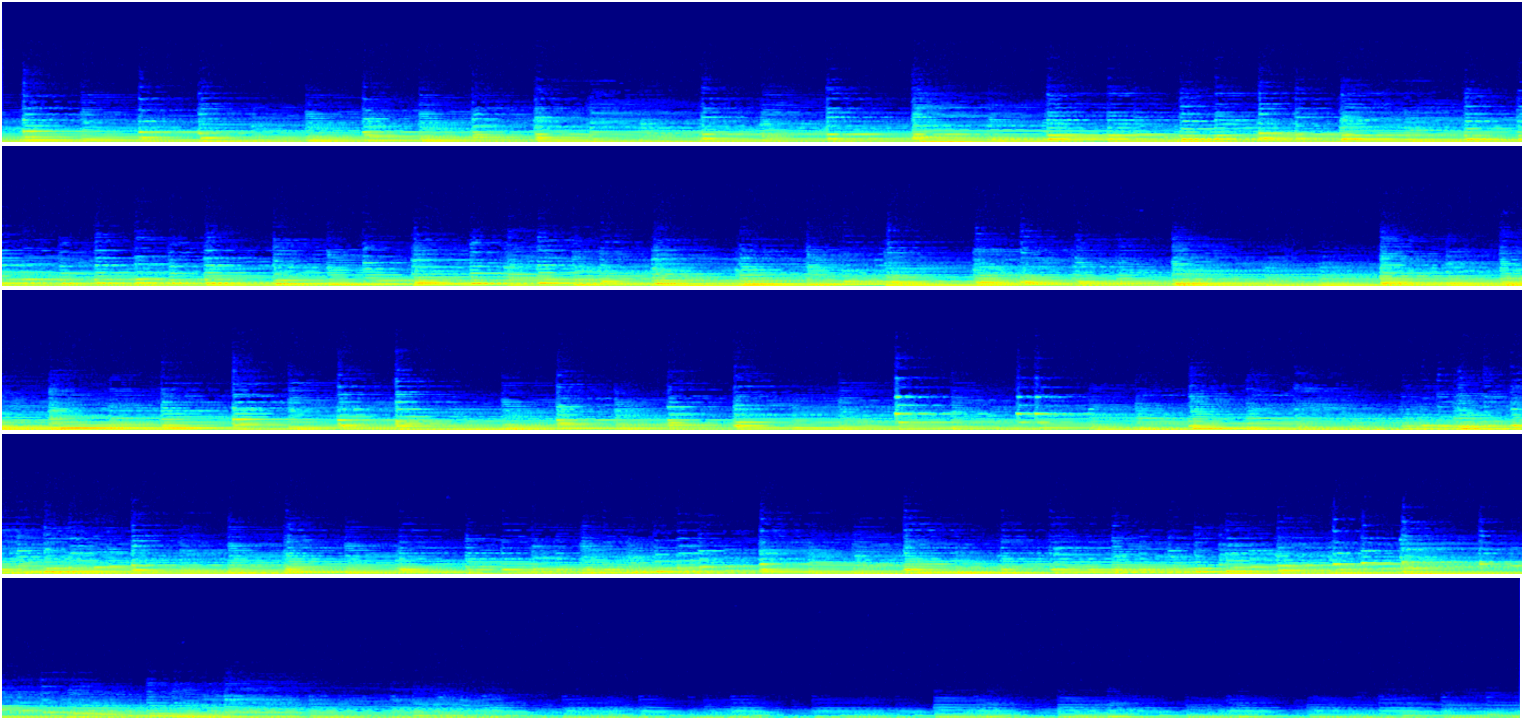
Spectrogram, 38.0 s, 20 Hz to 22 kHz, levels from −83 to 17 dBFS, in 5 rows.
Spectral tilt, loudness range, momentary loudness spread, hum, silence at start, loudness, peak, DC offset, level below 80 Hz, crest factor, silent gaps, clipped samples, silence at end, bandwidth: -8 dB/octave; 10 LU; 13 LU; none; 0 s; -21 LUFS; -6 dBFS; under 0.1%; -48 dBFS; 14 dB; none; under 0.1%; 0 s; 9.2 kHz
